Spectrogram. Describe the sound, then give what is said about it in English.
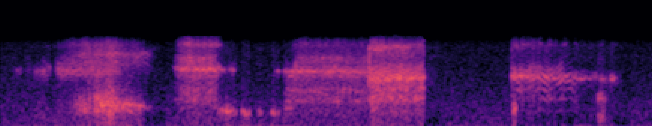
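Soft, deep breathing in and out by a person during a guided spiritual reading, a few long airy breaths with a slight wheezy edge, quiet and thin in tone, with short pauses between them. “take a big breath in and out”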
